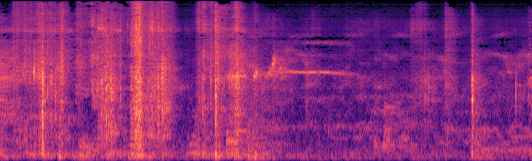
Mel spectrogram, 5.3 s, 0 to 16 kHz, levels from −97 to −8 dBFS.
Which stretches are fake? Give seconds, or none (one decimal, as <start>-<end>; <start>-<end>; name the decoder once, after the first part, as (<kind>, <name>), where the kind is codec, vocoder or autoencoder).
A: 0.0-0.7 (autoencoder, DAC-VAE); 1.7-5.3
